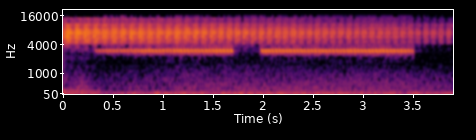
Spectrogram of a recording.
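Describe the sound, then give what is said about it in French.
Italian crickets trill in two long, steady, high-pitched notes broken by a short pause, set against a dense, continuous hiss of other insects. No one speaks. “Prière donc de ne pas confondre ces grillons des bois avec ces cigales européennes et ces grillons d'Italie.”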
